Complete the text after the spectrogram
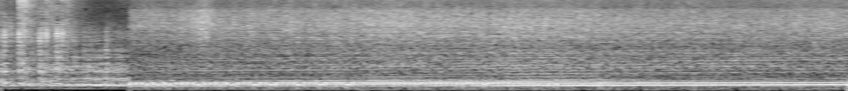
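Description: A truck engine drones steadily from inside the cab while driving.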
